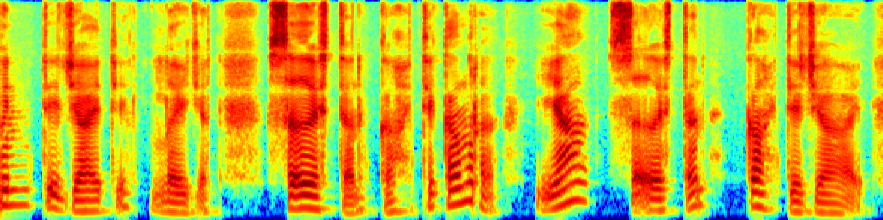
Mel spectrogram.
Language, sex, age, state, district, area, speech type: Kashmiri, male, 45-60, Jammu and Kashmir, Baramulla, rural, spontaneous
